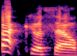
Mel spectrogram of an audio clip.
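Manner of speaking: put-on very strong, thick London accent. Retelling what they once said about people backing themselves, in a strong london accent. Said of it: "I said it in my very London accent".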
